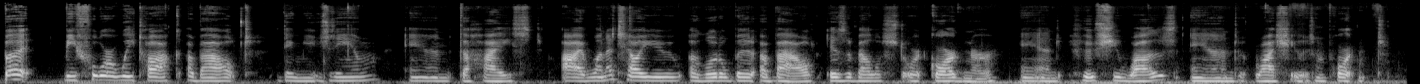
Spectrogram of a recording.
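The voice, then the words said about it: Pittsburgh accent. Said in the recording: “the usual Pittsburgh accent, which I know can be problematic”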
